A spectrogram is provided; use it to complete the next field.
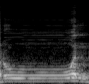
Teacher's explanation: Ra itu ra tafkhim, ra tebal. Ra berbaris dhammah, ra tebal.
